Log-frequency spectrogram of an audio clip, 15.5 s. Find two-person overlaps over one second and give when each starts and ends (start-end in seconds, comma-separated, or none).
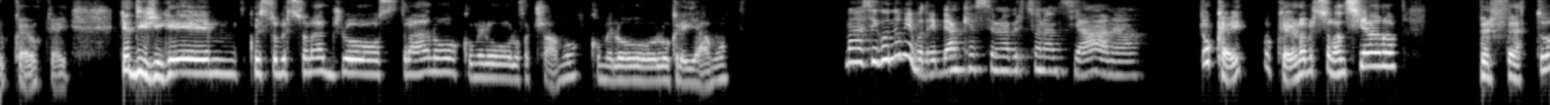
none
